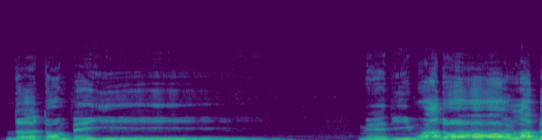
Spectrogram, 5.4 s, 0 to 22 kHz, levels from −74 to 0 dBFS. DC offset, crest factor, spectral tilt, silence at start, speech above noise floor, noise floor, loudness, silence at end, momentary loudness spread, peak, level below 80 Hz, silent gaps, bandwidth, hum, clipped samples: under 0.1%; 20 dB; -5 dB/octave; 0.05 s; 38 dB; -59 dBFS; -22 LUFS; 0 s; 18 LU; -4 dBFS; -64 dBFS; none; 15 kHz; none; under 0.1%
